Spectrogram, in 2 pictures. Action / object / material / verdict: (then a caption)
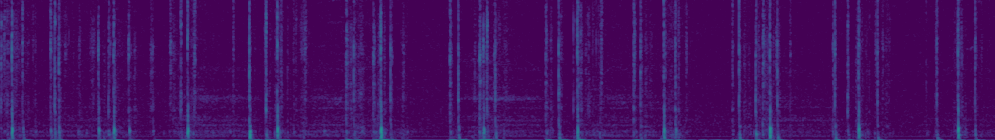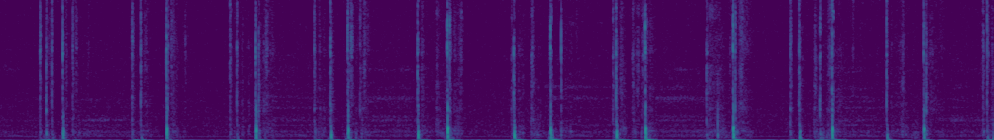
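tap / small cardboard gift box / cardboard / none. A small, hollow cardboard gift box with a ribbon bow is held in both hands and tapped rapidly with fingertips and nails on its lid and sides. The result is a quiet, steady stream of short, dry, clicky taps at an uneven pace, each with a soft hollow thump underneath and almost no ring.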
